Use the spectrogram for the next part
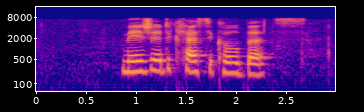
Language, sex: English, female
